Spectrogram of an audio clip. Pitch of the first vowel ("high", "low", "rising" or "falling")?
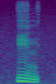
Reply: falling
